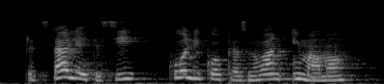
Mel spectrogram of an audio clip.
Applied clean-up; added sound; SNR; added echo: none; none; none; reverberation time 0.6 s.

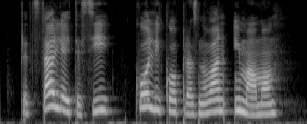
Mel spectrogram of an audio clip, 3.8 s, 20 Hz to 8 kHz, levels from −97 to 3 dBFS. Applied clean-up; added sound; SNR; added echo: none; none; none; none.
